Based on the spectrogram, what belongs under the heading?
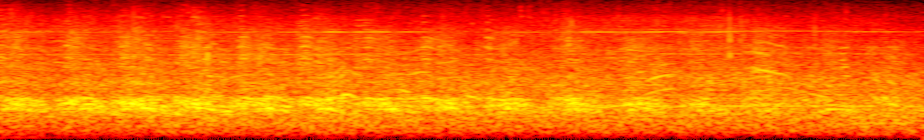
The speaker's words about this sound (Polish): Piękne takie fanfary, można powiedzieć, które wydają lotki, czyli pióra w skrzydłach, kiedy łabędź nimi porusza. No, pięknie się łabędź wstrzelił.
